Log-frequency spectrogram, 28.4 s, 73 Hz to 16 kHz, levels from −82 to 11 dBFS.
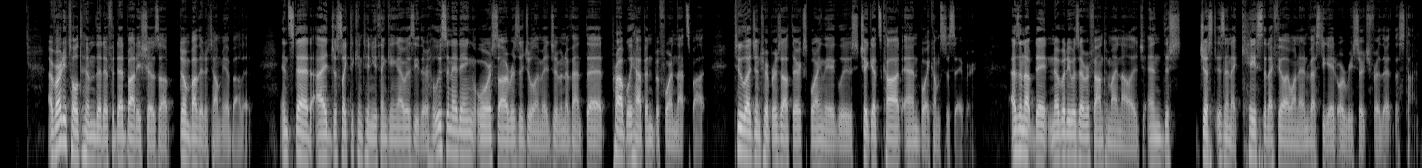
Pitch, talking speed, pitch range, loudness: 95 Hz, 190 wpm, 90-110 Hz, -19 LUFS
